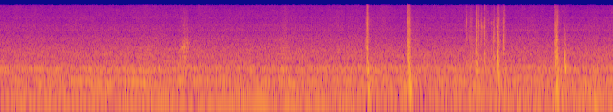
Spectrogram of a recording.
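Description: Honey bees humming steadily around an opened hive. About halfway through come several sharp knocks, a handful within two seconds, as the wooden hive boxes are handled.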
